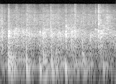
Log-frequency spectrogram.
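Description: Brief burst of audience applause at a retail data conference, many hands clapping at a steady moderate level, with individual claps standing out slightly from the crowd.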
